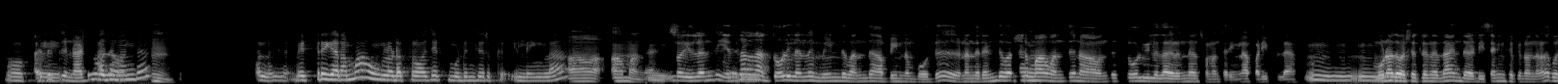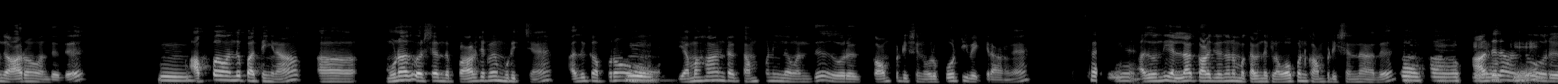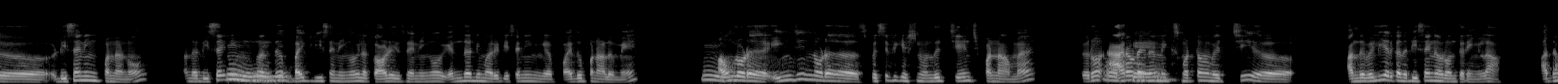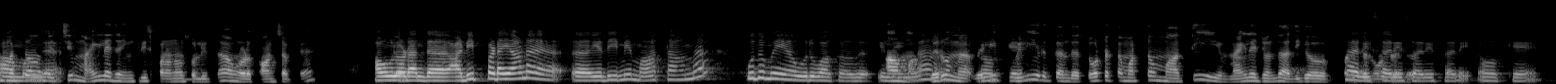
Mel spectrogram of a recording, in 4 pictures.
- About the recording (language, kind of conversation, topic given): Tamil, podcast, மிகக் கடினமான ஒரு தோல்வியிலிருந்து மீண்டு முன்னேற நீங்கள் எப்படி கற்றுக்கொள்கிறீர்கள்?
- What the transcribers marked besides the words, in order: tapping; other background noise; in English: "சோ"; drawn out: "ம்"; in English: "காம்படிஷன்"; in English: "காம்படிஷன்"; in English: "இன்ஜினோட ஸ்பெசிபிகேஷன்"; in English: "ஏரோடைனமிக்ஸ்"; in English: "மைலேஜ்ஜ இன்கிரீஸ்"; other noise; in English: "கான்செப்ட்"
